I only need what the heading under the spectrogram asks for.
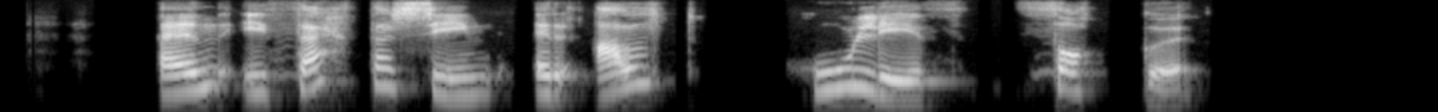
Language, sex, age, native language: Icelandic, female, 50-59, Polish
